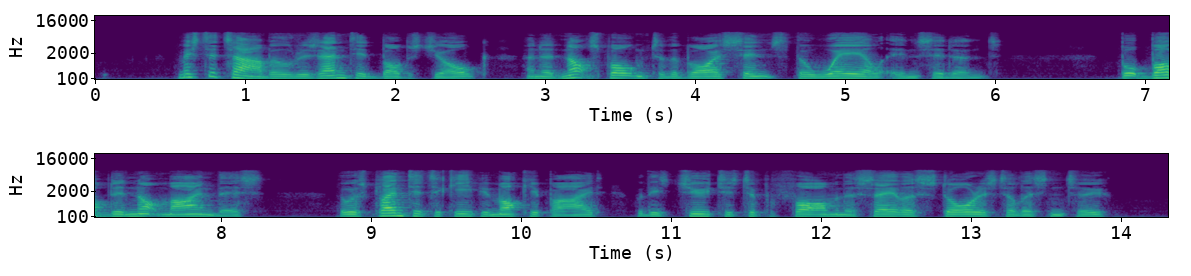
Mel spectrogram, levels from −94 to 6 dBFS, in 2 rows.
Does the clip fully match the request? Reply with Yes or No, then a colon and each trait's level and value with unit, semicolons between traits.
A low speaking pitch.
Yes: low, 125 Hz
